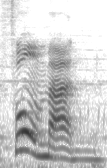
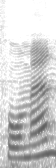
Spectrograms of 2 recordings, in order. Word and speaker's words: Foreman: That's why they call me the foam man. It's actually pronounced foreman, but my way is funnier.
